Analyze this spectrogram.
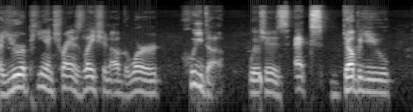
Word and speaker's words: Xweda: point out that that's a transliteration of the name Huida. So there was a kingdom there named Huida, and it's spelled XWEDA, and Judah, JUDA, is just the way one country translated that word.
